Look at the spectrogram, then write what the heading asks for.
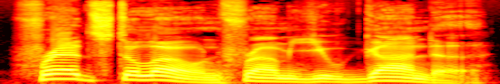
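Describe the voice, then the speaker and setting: A man's voice: fairly low pitch, slow, no room sound, clean studio sound, pitched above the performer's own voice. A man doing a stern, dogged police officer. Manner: flat, authoritative questioning.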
